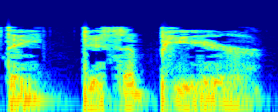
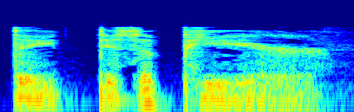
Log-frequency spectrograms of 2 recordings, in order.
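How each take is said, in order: First: Slow, softer menacing whisper. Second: Very slow, much softer frightened whisper. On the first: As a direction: breathe the threat like a secret. He snapped his fingers. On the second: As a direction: barely voice it, scared of the words. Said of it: "what he saw frightened him". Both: Acted.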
